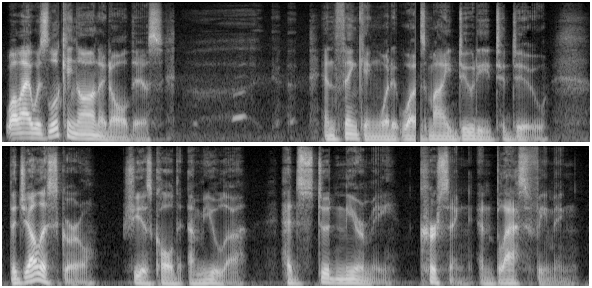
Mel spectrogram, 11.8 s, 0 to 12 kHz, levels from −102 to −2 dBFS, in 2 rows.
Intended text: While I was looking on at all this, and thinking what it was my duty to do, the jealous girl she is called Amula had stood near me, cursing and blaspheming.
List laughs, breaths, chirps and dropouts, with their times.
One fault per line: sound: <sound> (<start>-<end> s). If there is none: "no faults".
sound: breath (1.8-3.0 s)
sound: dropout (4.1-4.2 s)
